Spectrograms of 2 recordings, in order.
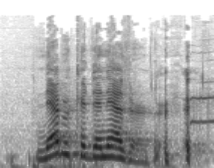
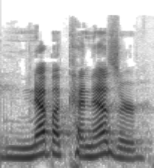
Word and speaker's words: Nebuchadnezzar: Nebuchadnezzar. Well, that was close. You got an extra little syllable in there. That would be Nebuchadnezzar.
